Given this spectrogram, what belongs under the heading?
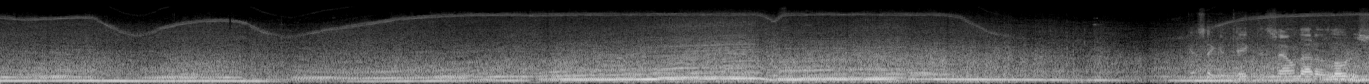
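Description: A Vauxhall 220 turbo car engine revs steadily while driving, its pitch rising and falling through gear changes, loud and close throughout with a brief whine near the end.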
